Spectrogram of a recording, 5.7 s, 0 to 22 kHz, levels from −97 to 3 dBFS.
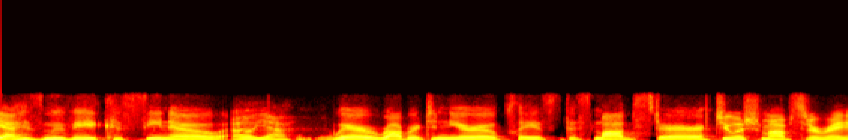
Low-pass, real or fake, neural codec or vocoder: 7.2 kHz; real; none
